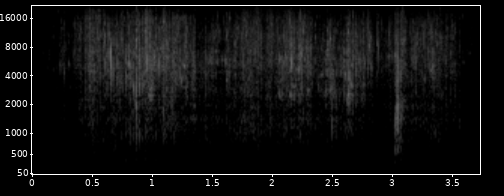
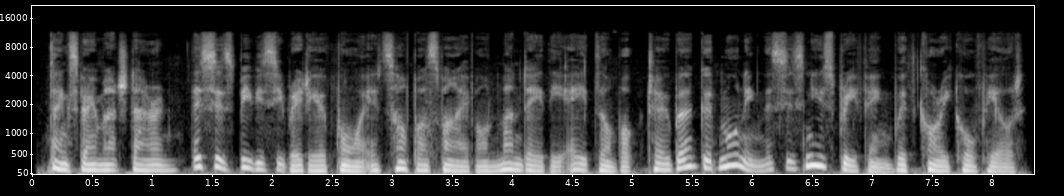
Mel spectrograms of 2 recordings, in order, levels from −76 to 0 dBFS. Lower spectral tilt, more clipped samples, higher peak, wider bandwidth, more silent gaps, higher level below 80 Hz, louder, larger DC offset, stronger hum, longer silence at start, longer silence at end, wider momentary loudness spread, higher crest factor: second, 7.5 dB/octave vs -5.5 dB/octave; neither; second, -10 dBFS vs 0 dBFS; first, over 20 kHz vs 12 kHz; neither; second, under -90 dBFS vs -34 dBFS; second, -39 LUFS vs -14 LUFS; neither; neither; about the same, 0.1 s vs 0.05 s; about the same, 0.05 s vs 0.1 s; first, 8 LU vs 4 LU; first, 32 dB vs 14 dB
